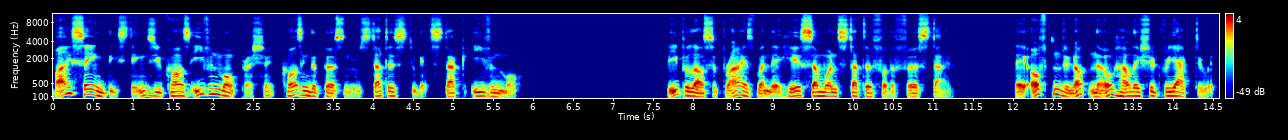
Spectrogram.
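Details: Adult male narrator, possibly a synthesized voice; typical fluent speech.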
